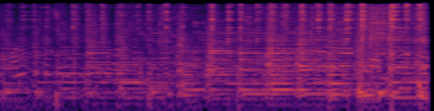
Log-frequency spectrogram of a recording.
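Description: Traditional Murcian cuadrilla music: acoustic guitars strummed in fast, even strokes under sustained melody notes, growing fuller and louder about two seconds in.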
